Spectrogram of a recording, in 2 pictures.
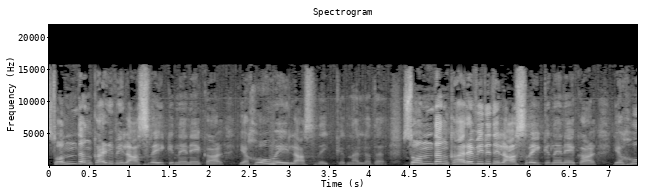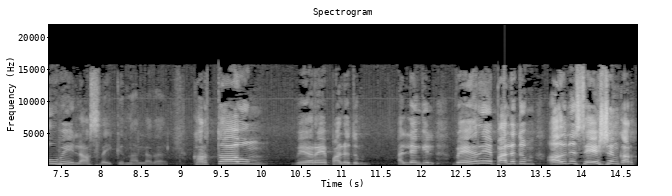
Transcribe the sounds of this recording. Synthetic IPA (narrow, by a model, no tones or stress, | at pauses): swɐnd̪ɐmkɐɻiʋilaːɕrɐhikʲːunːɐðine̞ːkːaːɭ | je̞hoːʋejilaːɕrɐhikʲːunːɐ̰lːɐðɨ̰swɐnd̪ɐmkɐɾɐʋiɾuðilaːɕrɐhikʲːunːɐine̞ːkːaːɭje̞hoːʋeːjilaːɕrɐhjikʲːunːɐ̰lːɐ̰ðɨ̰kɐrt̪aːʋum | ʋe̞ːrepɐlɐðum | ɐlːe̞ŋɡilʋe̞ːre̞pɐlɐðumɐðinɨɕe̞ːʂɐmkɐr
